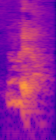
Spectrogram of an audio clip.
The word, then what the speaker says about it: Uigeadail: Yeah, you got to help me with the pronunciation. The Ardbeg Uigeadail. Uigeadail.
